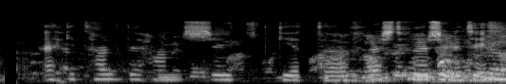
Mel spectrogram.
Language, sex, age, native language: Icelandic, female, 13, Icelandic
